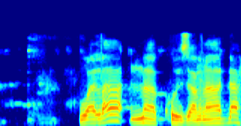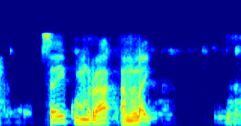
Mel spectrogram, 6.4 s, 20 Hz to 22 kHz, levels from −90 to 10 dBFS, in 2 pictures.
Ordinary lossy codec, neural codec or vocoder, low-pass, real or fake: MP3, 64 kbps; codec, 16 kHz, 2 kbps, X-Codec, HuBERT features, trained on general audio; 7.2 kHz; fake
